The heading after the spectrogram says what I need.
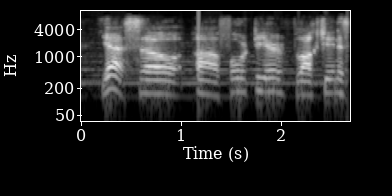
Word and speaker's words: Fortior: we pronounce this blockchain's name yeah so uh fourth year blockchain is how you pronounce it and it's a blockchain yeah blockchain uh infrastructure development company currently working on the algorithm blockchain awesome so wait 40 years did i say that right four deer fourth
